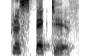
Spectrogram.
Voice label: "prospective", Indian; Dictionary

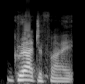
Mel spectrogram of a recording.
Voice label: "gratify", Indian

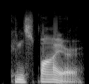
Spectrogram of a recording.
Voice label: "conspire", American

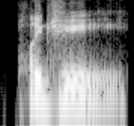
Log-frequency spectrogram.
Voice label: "pledgee", American

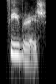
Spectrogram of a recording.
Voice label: "feverish", Indian

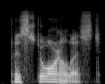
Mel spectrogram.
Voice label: "pastoralist", American

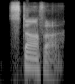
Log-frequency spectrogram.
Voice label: "staffer", British

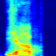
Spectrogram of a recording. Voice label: "yup", Indian

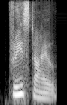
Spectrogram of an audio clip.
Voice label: "freestyle", Indian

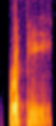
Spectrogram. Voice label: "rappee", American

